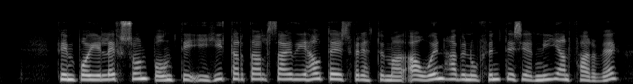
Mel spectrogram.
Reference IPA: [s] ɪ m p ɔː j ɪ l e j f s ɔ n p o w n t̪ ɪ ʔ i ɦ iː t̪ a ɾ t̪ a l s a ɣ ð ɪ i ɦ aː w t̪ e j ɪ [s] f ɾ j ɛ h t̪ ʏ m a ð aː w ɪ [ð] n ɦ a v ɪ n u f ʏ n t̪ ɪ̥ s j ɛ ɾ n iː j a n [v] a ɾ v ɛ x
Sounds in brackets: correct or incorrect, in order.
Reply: incorrect, correct, incorrect, incorrect

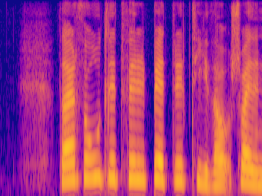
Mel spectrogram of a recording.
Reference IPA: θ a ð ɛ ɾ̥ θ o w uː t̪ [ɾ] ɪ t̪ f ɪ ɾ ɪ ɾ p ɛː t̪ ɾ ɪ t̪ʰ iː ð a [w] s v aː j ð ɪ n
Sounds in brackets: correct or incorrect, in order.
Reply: incorrect, correct

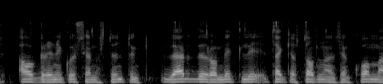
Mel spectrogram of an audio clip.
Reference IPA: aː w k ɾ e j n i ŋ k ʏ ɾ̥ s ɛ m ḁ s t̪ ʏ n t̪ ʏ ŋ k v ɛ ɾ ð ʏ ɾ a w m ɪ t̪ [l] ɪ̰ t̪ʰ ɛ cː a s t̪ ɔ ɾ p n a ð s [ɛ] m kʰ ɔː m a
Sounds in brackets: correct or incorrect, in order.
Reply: correct, correct

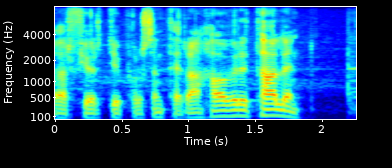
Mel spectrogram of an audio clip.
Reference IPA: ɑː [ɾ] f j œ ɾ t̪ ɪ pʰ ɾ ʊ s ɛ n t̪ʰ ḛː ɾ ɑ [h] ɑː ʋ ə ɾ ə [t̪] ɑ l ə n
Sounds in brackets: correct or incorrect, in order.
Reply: correct, correct, incorrect

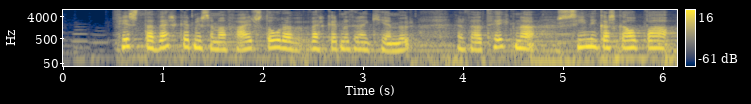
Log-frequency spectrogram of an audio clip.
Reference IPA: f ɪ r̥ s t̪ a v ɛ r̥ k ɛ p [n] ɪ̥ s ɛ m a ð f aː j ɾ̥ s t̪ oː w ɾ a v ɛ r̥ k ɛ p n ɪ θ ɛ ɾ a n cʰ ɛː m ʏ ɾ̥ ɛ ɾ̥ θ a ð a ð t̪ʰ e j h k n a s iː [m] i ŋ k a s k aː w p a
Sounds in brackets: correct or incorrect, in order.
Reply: correct, incorrect

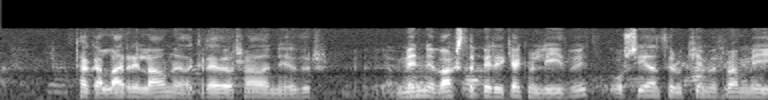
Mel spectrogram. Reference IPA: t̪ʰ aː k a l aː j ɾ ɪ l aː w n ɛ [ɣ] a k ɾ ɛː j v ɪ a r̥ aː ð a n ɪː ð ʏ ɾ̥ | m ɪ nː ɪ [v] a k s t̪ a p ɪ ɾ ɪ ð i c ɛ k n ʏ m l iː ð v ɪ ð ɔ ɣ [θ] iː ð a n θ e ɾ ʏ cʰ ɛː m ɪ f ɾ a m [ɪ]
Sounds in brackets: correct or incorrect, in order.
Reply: incorrect, correct, incorrect, incorrect

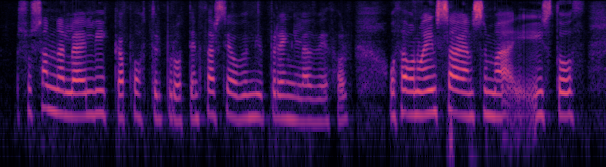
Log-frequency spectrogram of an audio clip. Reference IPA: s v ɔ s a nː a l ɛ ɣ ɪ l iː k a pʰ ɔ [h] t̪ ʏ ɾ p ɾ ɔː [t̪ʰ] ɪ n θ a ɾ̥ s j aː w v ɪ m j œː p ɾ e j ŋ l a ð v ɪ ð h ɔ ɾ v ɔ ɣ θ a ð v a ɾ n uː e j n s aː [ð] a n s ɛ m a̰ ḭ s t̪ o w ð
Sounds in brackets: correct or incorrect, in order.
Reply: correct, incorrect, incorrect

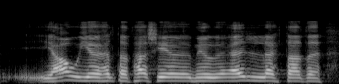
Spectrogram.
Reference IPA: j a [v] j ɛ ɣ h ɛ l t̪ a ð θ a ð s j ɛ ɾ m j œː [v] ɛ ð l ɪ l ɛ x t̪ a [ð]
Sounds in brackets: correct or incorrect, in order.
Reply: incorrect, incorrect, correct

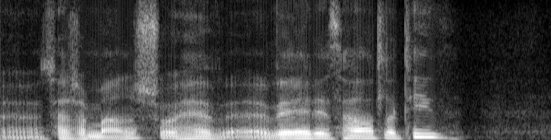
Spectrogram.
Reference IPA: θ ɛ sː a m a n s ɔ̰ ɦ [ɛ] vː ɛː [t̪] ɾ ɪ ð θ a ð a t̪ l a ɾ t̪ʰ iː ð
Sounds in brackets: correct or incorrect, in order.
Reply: correct, incorrect

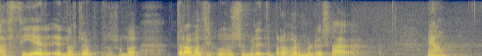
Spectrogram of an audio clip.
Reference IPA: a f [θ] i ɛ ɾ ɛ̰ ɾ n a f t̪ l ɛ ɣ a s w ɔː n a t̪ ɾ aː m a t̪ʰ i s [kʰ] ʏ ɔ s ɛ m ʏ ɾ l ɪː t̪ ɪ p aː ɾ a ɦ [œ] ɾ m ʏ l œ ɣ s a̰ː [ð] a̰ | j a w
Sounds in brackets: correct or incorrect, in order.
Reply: correct, incorrect, correct, incorrect

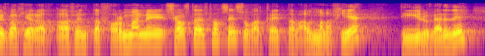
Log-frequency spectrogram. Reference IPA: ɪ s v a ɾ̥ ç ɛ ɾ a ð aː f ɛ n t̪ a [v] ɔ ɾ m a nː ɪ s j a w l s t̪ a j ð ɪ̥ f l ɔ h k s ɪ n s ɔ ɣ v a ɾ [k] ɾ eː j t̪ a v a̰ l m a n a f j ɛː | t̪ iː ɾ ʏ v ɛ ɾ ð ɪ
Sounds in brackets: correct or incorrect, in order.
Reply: incorrect, correct

